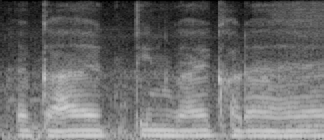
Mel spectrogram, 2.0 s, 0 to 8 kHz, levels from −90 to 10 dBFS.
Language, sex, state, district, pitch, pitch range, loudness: Hindi, male, Jharkhand, Deoghar, 105 Hz, 100-105 Hz, -14 LUFS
